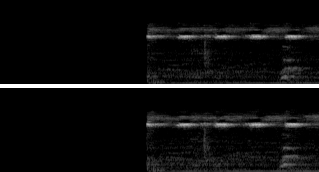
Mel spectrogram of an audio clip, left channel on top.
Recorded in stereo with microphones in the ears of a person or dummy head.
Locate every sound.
1.5 s a dog barking: 20° right (ahead or behind), 5.5 m; by 3.2 s 30° right (ahead or behind), 4.5 m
